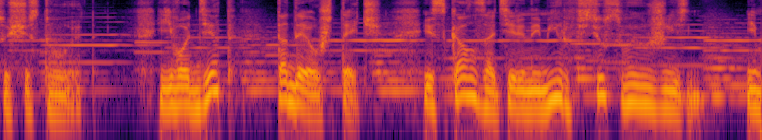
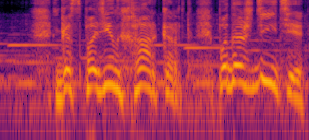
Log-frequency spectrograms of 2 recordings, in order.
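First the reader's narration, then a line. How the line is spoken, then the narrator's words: Shouting. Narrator (Russian): кричал он директору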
